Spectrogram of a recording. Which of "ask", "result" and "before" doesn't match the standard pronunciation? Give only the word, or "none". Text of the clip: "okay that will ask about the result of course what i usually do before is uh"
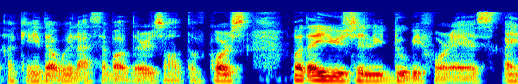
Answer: ask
